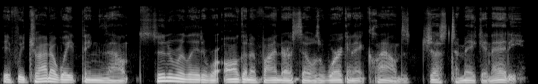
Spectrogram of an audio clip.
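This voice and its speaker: A man reading as a tough, slangy gang woman, low-pitched. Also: a little fast, mellow, no echo, clean studio sound, natural voice. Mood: frustrated. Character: Rita, tough, worried woman gang member. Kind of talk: audiobook character dialogue.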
